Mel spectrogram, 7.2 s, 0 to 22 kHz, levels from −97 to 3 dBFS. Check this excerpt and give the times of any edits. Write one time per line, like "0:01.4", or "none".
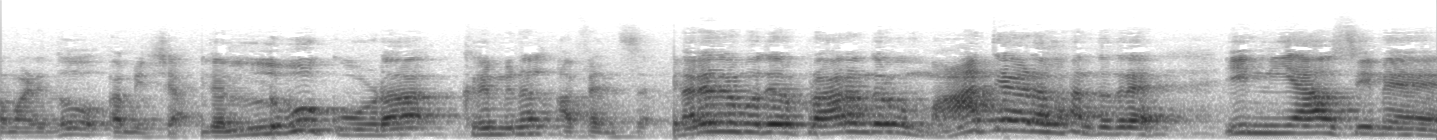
0:01.0
0:03.4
